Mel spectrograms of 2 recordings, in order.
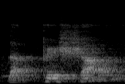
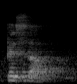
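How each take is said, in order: First: The middle consonant sounds like sh. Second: The middle consonant sounds like s. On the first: The speaker calls it wrong. "j'espère que je le prononce correctement" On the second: The speaker calls it right. "C'est bien Pessa"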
